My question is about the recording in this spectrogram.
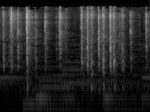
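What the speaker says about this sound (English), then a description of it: "I'm speaking as well as I'm typing right now." Fingers type on a computer keyboard in quick, uneven bursts of close, crisp key clacks, with no voices.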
